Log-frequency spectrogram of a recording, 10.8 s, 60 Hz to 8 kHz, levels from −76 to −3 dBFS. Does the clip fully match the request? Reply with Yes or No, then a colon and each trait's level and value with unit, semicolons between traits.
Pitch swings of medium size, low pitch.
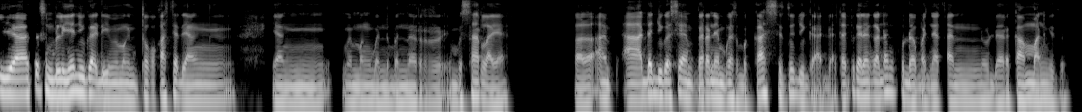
Yes: average, 3.3 semitones; low, 105 Hz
